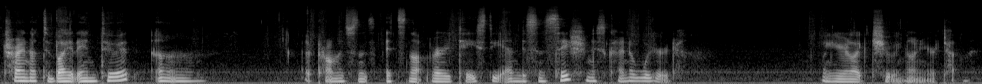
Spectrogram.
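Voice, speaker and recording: A young man doing a soft-spoken, often whispered ASMR dentist roleplay, halting and gently reassuring, speaking close through a face mask. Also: on the high side, steady tone, slight background noise. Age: young adult. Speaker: ASMR performer playing a dentist. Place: small plain room indoors. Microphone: close to the mic, facing camera, through a face mask.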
